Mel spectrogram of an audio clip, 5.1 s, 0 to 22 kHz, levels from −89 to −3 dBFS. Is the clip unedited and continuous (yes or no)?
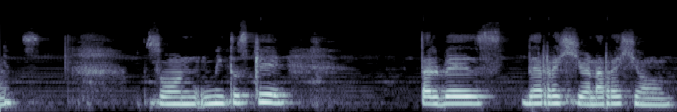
no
